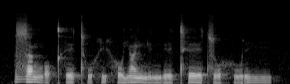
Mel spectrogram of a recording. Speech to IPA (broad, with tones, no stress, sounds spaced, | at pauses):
z a˦ ŋ ɔ˨ kʰ e˨ tʰ u˨ h i˦ h o˦˨ j ã˦ ɲ e˨ ŋ eː˨ tʰ eː˦˨ t͡s o˨ h u˨˦ ɾ iː˦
